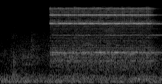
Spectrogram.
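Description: A telephone rings with a bright electronic trill that starts suddenly and holds steady, close and clear over a faint room hush.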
